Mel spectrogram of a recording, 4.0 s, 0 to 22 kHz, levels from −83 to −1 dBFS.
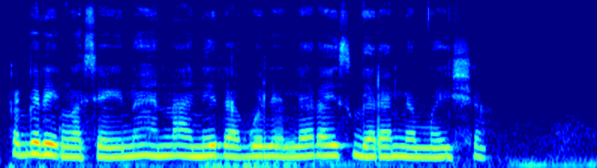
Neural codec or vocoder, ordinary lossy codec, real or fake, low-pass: vocoder, 44.1 kHz, 128 mel bands every 512 samples, BigVGAN v2; none; fake; none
